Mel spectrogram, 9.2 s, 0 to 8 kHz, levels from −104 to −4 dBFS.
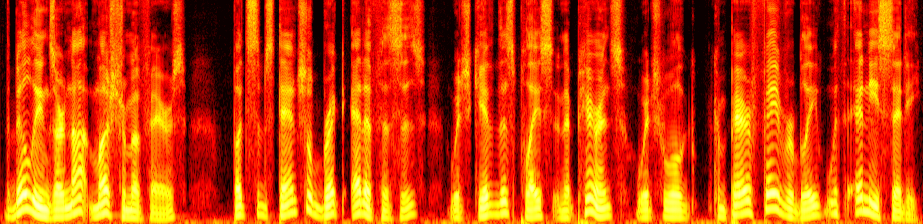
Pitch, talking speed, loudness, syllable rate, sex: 115 Hz, 150 wpm, -20 LUFS, 5.4 syllables/s, male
